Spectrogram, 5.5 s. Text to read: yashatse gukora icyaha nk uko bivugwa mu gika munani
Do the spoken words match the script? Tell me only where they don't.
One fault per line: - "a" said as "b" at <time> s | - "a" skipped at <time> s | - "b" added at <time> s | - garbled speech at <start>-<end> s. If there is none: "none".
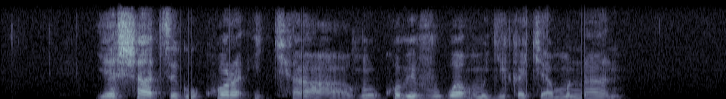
- "cya" added at 4.0 s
